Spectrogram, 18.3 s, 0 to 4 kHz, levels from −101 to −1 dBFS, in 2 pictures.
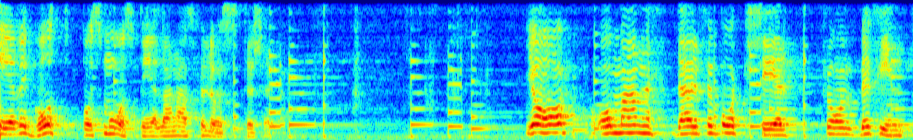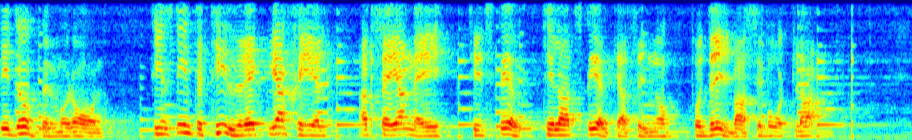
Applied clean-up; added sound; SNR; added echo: none; Electric guitar; 17 dB; reverberation time 0.7 s.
